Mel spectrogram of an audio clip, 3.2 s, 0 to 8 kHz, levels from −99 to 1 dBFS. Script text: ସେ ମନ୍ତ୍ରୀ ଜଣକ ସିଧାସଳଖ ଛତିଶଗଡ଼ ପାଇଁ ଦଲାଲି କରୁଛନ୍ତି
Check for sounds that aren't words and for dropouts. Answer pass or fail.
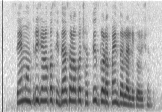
pass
